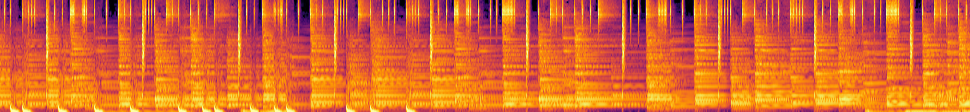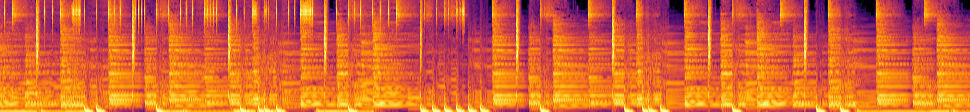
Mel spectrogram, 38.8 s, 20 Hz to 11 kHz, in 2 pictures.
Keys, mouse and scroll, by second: 0.6 scroll down 4, 0.7 shift+middle click, 1.0 scroll up 1, 1.3 middle click, 2.3 shift+middle click, 2.4 scroll up 1, 2.5-3.6 shift+middle drag, 3.6-4.9 drag, 4.9 scroll up 1, 5.0 shift+middle click, 5.8 click, 6.7 shift+middle click, 6.9 ctrl+z, 9.7 click, 10.0 shift+middle click, 10.9-14.9 drag, 14.9-16.1 shift+middle drag, 16.1 click, 16.4 scroll up 1, 16.6 shift+middle click, 16.8 ctrl+z, 21.8 click, 22.0-22.5 scroll down 3, 22.3 shift+middle click, 22.5 middle click, 22.6 ctrl+z, 23.1 ctrl+z, 23.1-24.1 scroll up 1, 24.1-29.5 drag, 29.5 shift+middle click, 30.5 click, 30.6-32.2 shift+middle drag, 32.2 click, 33.1 scroll down 4, 33.3 shift+middle click, 33.4 scroll up 2, 33.6 shift+middle click, 34.3 click, 35.1 shift+middle click, 35.7 ctrl+z, 37.9 shift+middle click, 38.6-38.8 drag.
